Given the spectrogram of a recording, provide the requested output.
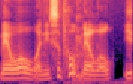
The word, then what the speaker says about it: Millwall: Because you don't pronounce half the letters, Dave. Yeah, but that's, that's me, isn't it? That's salt of the earth. It's pronounced Millwall when you support Millwall.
